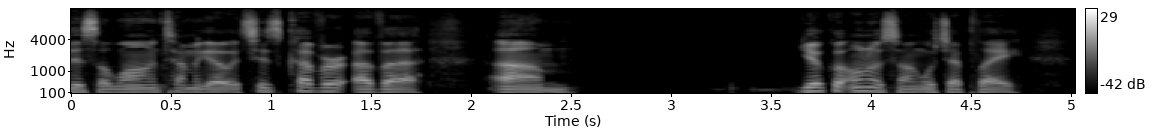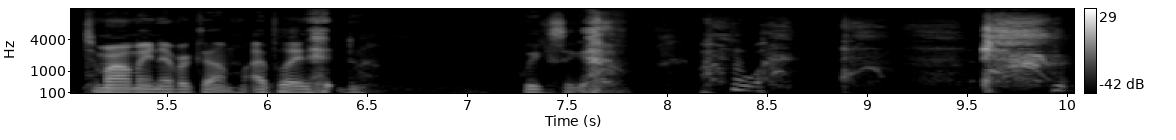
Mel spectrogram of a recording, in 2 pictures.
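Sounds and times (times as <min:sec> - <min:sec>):
speech: 0:00.0 - 0:02.6, 0:03.6 - 0:06.6, 0:07.3 - 0:08.7, 0:09.6 - 0:10.0
person coughing: 0:07.6 - 0:10.0
throat clearing: 0:07.6 - 0:10.0.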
